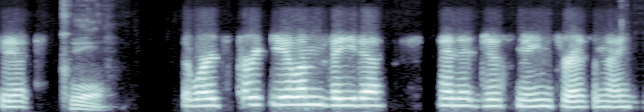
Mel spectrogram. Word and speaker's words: vitae: Curriculum vitae, V-I-T-A-E, pronounced vita.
